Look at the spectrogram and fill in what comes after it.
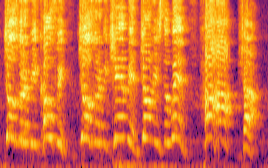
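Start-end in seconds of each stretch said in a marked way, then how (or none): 0.1-3.8 mocking fans. Mocking fans in the crowd with a hammed-up cheer. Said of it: "Everybody who was out there". 4.1-4.7 mock laugh. Mocking laugh after fan quote.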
